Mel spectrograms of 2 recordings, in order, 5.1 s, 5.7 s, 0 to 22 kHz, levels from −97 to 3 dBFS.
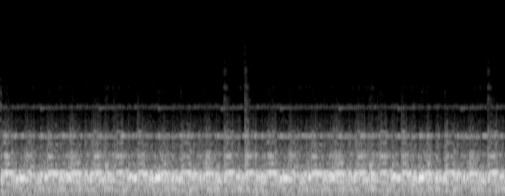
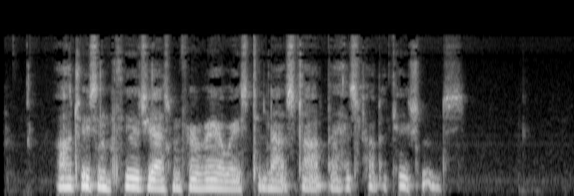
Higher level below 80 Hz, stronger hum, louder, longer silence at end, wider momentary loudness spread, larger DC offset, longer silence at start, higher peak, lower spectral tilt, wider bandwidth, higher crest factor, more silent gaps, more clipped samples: first, -40 dBFS vs -54 dBFS; neither; about the same, -19 LUFS vs -20 LUFS; second, 0 s vs 1.15 s; second, 3 LU vs 13 LU; neither; second, 0 s vs 0.55 s; about the same, -4 dBFS vs -4 dBFS; first, -14 dB/octave vs -6 dB/octave; second, 2.7 kHz vs 11.5 kHz; about the same, 14 dB vs 18 dB; neither; neither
